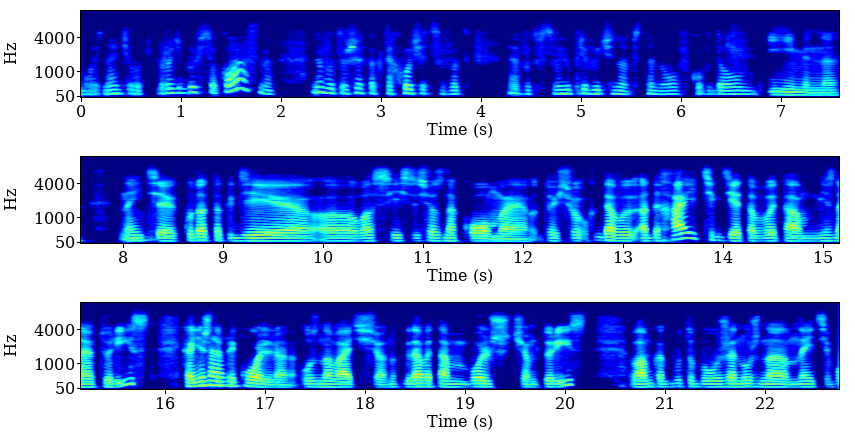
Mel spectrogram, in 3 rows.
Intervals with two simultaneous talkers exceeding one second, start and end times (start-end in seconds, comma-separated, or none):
none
